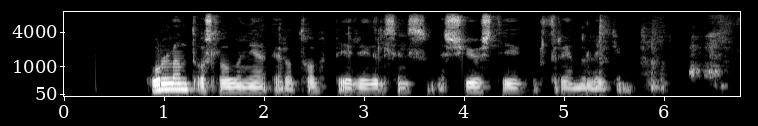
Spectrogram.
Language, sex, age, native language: Icelandic, male, 30-39, Icelandic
